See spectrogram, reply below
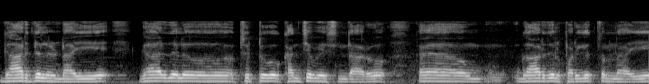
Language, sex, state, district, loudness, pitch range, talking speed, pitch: Telugu, male, Andhra Pradesh, Anantapur, -17 LUFS, 135-145 Hz, 65 wpm, 140 Hz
